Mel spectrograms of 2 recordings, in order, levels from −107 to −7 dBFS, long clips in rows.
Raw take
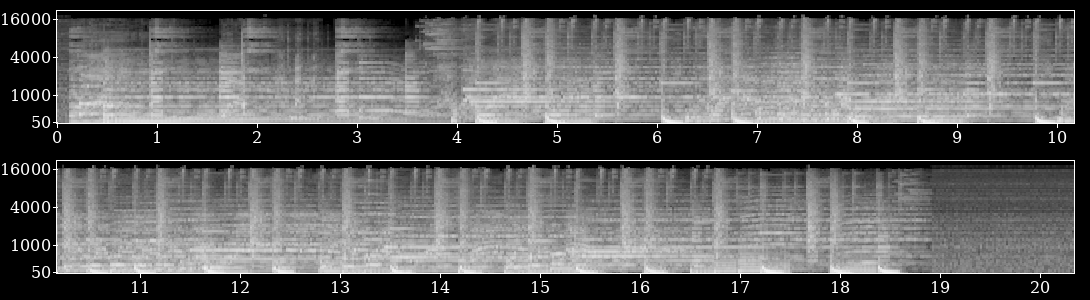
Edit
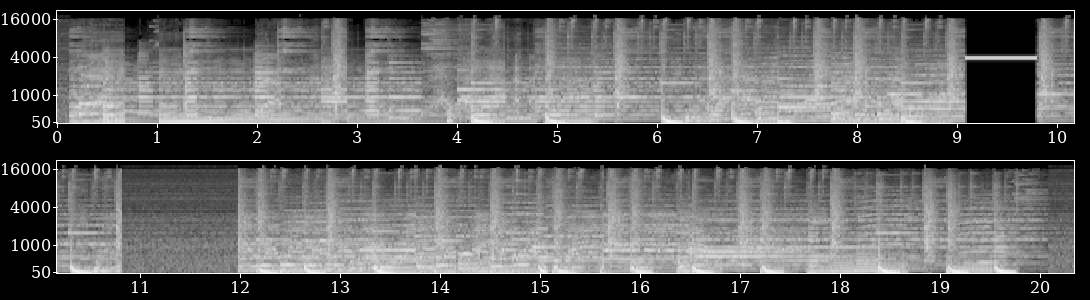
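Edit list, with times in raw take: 0:02.29–0:02.60: swap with 0:04.53–0:04.79
0:03.34–0:03.69: move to 0:00.67
0:08.55–0:09.27: beep over 3,920 Hz −21 dBFS
0:10.28: splice in room tone 1.17 s
0:12.05–0:12.91: swap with 0:14.68–0:15.32
0:13.59–0:14.12: move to 0:07.21

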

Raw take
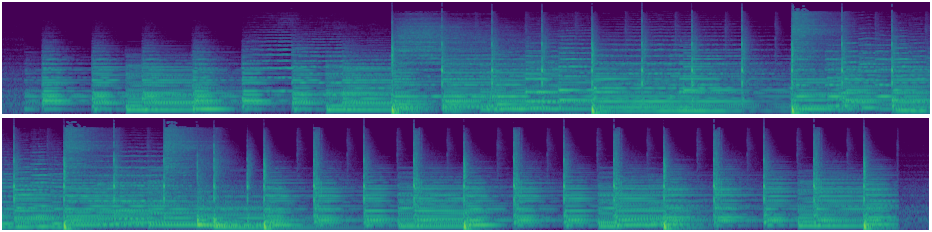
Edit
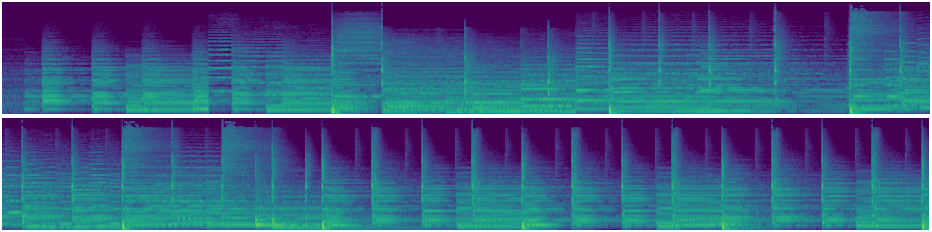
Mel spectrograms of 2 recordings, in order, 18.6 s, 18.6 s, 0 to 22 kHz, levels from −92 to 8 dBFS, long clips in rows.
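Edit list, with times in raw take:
0:02.07–0:02.67: remove
0:04.41–0:05.57: play speed 60%
0:07.09–0:07.91: time-stretch 1.5×

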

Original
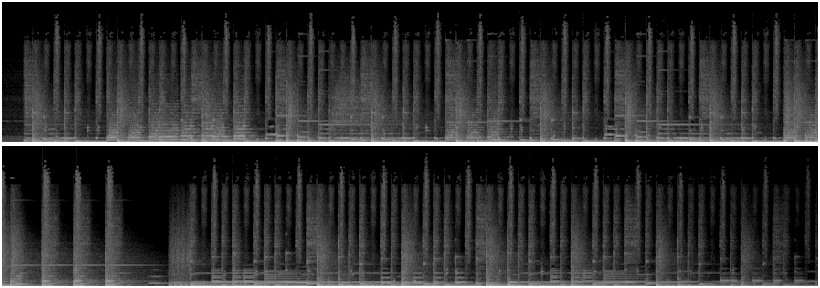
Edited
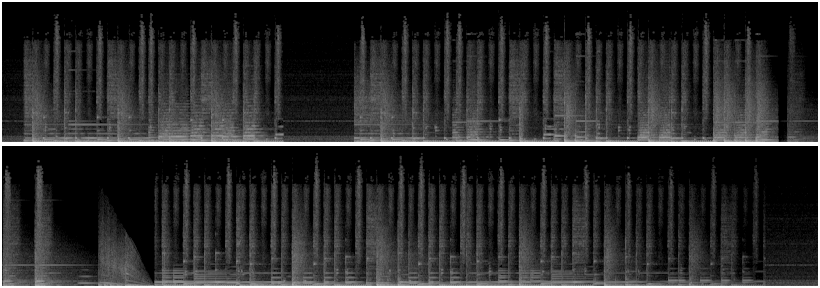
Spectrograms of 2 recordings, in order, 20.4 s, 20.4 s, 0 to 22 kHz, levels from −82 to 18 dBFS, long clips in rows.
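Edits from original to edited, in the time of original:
0:00.84–0:01.72: swap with 0:08.24–0:09.24
0:03.40–0:04.29: fill with room tone
0:05.52–0:05.90: remove
0:06.78–0:07.28: remove
0:10.59–0:11.54: fade in
0:12.32: tape stop 0.68 s
0:14.06–0:14.55: remove
0:15.35–0:16.07: duplicate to 0:16.66

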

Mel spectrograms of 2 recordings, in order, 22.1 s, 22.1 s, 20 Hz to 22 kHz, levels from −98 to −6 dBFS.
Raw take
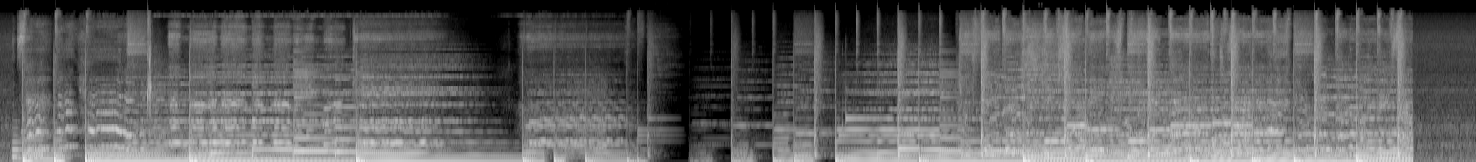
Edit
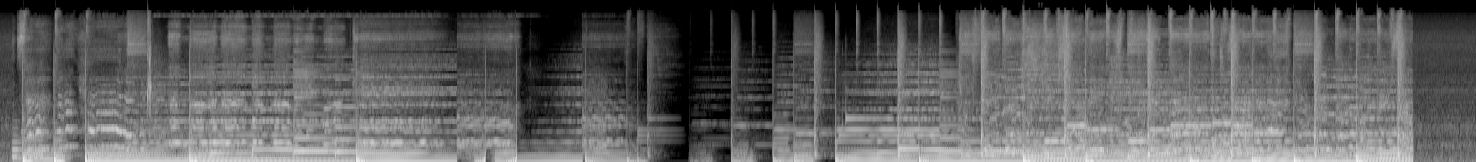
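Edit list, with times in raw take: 0:06.86–0:08.74: reverse

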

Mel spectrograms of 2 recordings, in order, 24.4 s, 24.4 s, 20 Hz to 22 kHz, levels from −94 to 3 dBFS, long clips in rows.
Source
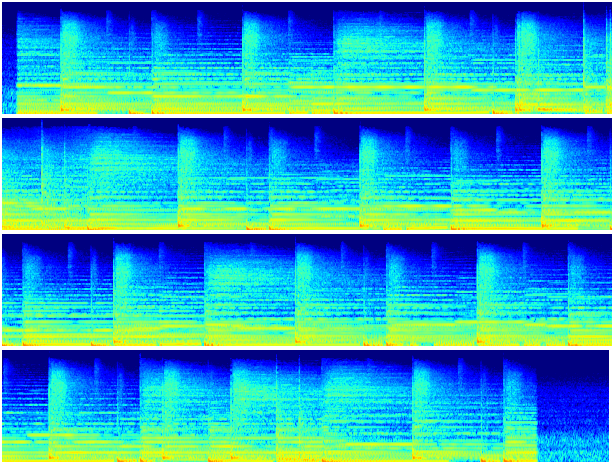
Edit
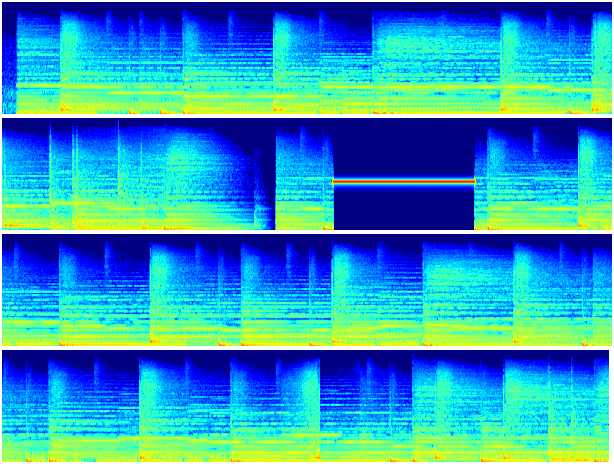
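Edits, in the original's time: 0:01.06–0:01.37: repeat, 2 plays
0:03.15–0:04.06: time-stretch 1.5×
0:07.09–0:08.07: fade out and dull
0:08.64: insert tone 2,150 Hz −7 dBFS 1.42 s
0:15.38–0:15.92: repeat, 2 plays
0:18.36–0:19.15: reverse

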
